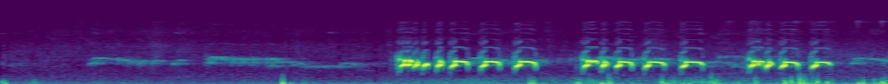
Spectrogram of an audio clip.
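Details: Local Indonesian zebra dove in active song with a big 'kung' voice, used as a lure to make other doves sing: a soft, faint murmured coo first, then loud bursts of quick, bubbling cooing notes, several short phrases in a row.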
